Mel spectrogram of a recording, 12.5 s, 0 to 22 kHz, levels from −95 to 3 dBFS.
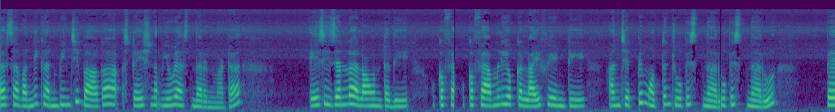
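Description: At 2.35 s, 6.80 to 6.82 s and 10.79 to 10.82 s the sound breaks with a CD skip. The laser lost its track and landed on a different turn of the spiral, so playback briefly mutes, about 10 ms at the first skip and about 20 ms at the others, then resumes from another point. Each is heard as a tick and a sudden jump. On a waveform it shows as a short flat gap with mismatched edges; a spectrogram shows a thin broadband vertical line.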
